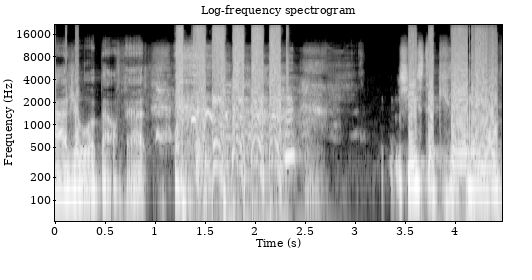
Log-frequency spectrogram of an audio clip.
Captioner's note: laughter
